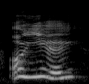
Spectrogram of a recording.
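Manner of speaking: high, startled "oh dear"; sudden dismayed surprise; surprised. A narrator's reading. Turtle realises the guest is missing, surprised. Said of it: "Franklin zrobił zdziwioną minę".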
